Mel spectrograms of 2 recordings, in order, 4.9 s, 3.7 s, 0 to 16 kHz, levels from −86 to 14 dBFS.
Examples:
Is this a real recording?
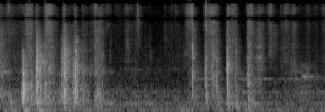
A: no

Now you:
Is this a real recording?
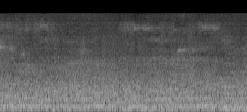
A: no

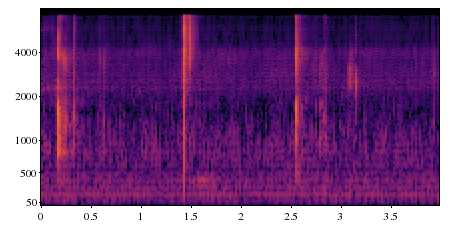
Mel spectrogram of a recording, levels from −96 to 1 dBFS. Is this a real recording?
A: no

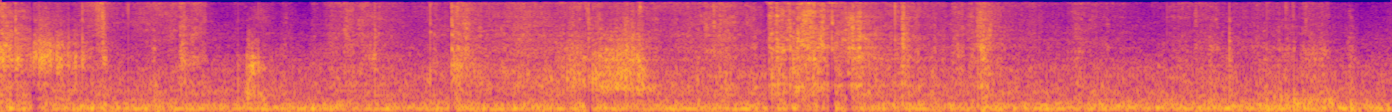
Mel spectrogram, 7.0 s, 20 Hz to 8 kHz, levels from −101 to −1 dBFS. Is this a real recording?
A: no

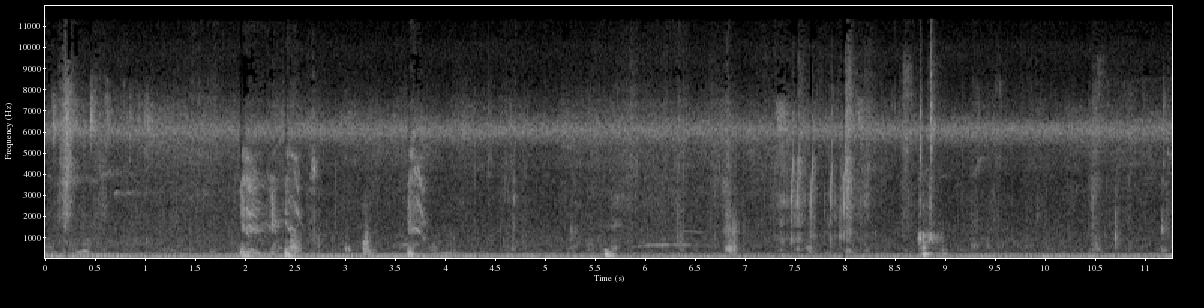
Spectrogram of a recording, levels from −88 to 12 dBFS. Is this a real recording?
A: yes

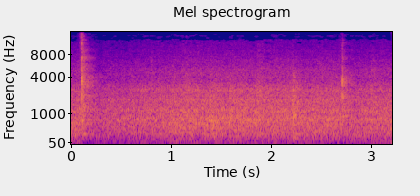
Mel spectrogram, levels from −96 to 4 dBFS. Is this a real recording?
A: no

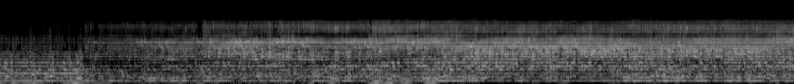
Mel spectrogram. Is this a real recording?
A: no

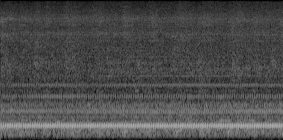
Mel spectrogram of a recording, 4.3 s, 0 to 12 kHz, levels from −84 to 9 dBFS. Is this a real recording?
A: yes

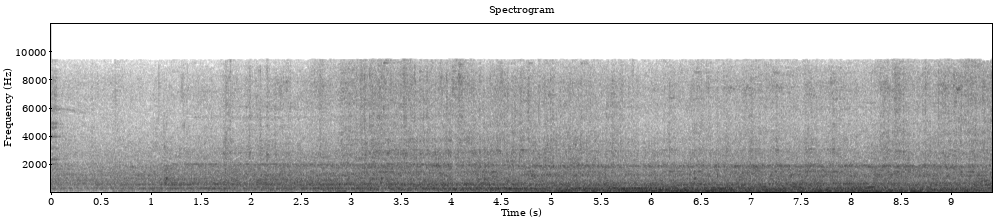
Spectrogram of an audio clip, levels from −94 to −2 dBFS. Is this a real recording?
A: yes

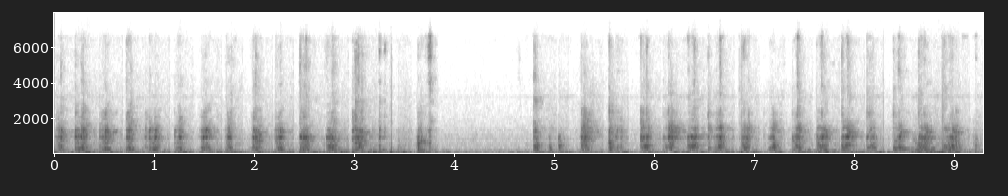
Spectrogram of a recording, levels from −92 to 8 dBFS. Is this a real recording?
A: no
